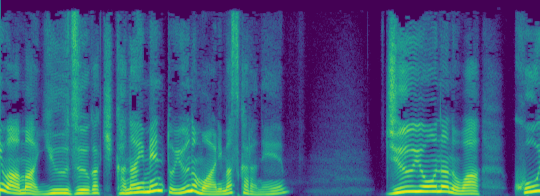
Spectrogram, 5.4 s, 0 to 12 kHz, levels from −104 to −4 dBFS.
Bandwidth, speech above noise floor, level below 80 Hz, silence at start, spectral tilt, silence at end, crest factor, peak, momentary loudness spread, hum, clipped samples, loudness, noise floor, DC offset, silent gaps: 12 kHz; 48 dB; -66 dBFS; 0 s; -5.5 dB/octave; 0 s; 14 dB; -2 dBFS; 14 LU; none; under 0.1%; -15 LUFS; -63 dBFS; under 0.1%; none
